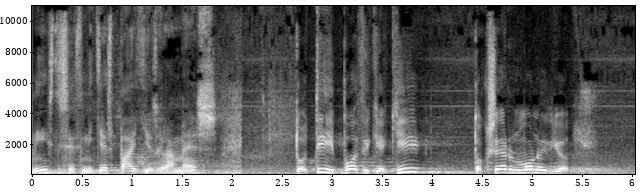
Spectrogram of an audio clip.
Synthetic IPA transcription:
nist̪i̥se̞θnice̞spɐʝie̞zɣɾɐ̰me̞s | t̪o̞t̪iːpo̞θiceːcit̪o̞kse̞ɾunmo̞no̞iðʝo̞t̪u̥s

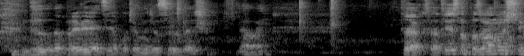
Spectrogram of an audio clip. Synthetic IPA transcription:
d̪ad̪ad̪apɾəvʲɪɾʲɛjtʲɪjapəkʲanəɾʲɪsujʊd̪alʲʂɨ̥ | d̪a | t̪aksɐːt̪vʲet̪sʲɪnəpəzvɐno̞t͡ɕnʲɪ

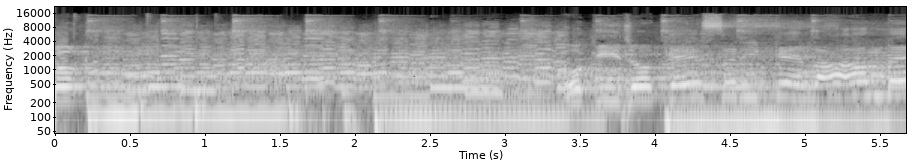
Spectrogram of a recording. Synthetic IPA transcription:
oː | oːkid͡ʒoːkeːsəɾiːkelaːlmẽ

